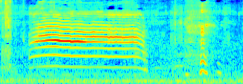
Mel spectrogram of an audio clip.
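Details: Cute cat encountered outside letting out one long, loud, level meow of about a second and a half that dips at the end, followed by a soft short mew and faint rustling.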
